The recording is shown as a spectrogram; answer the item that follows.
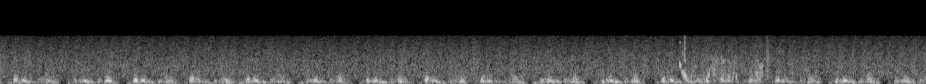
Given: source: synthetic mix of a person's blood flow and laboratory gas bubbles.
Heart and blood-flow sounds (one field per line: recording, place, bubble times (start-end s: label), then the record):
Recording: Doppler ultrasound of blood flow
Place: precordium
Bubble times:
6.76-6.96 s: bubbles
7.00-7.38 s: bubbles
7.49-7.64 s: bubbles
From the record:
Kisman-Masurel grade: 212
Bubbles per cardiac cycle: several, 3 to 8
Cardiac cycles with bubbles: 1 to 10%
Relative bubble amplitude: moderate (0.250 to 0.450)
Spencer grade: 1 (occasional bubble signal discernible with the cardiac motion signal, with majority of cardiac periods free of bubbles)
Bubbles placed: only in the low amplitude regions of the cardiac cycle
